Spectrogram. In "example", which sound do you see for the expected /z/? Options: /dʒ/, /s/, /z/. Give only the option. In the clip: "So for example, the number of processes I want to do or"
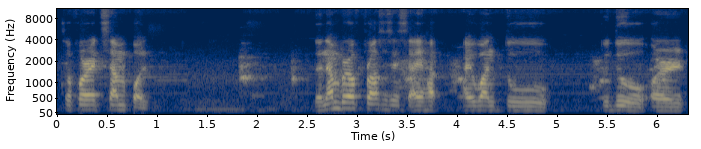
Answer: /s/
